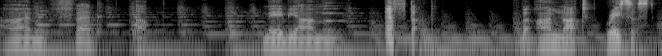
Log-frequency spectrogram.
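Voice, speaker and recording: A man's voice: on the low side, very slow, music in the background. A man playing a blunt, defensive, fed-up security guard rambling through a confession in an audio story monologue. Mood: exasperated.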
